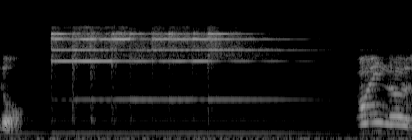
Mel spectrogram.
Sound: timer rings

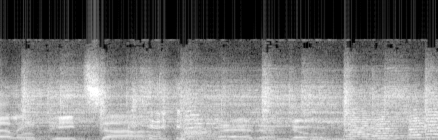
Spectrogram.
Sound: laughs

